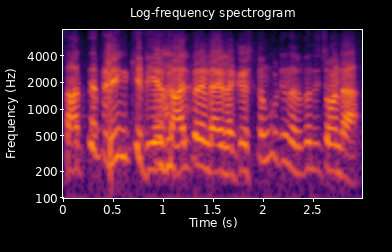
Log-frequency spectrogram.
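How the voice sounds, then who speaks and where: A brash matchmaker blusters and boasts in a film comedy. His voice is high and very bright and sharp, with a dry, close sound. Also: expressive, racing, no room sound, full character voice, rough recording. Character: brazen, boastful man who arranges marriages. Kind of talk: 1990s film comedy dialogue.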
